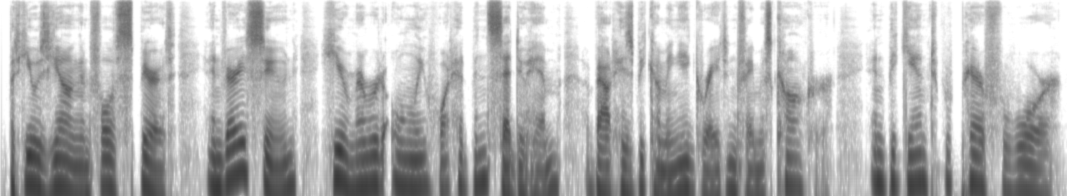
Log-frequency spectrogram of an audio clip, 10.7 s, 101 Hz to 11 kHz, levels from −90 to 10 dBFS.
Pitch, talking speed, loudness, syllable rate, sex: 110 Hz, 190 wpm, -22 LUFS, 5.2 syllables/s, male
